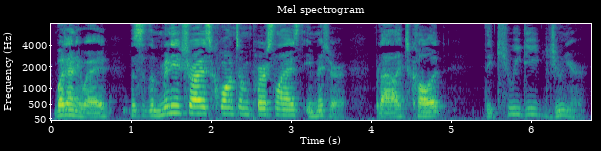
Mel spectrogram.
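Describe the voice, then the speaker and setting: A man playing an excitable, scheming inventor pony in an audio drama, geeky, hesitant and boastful. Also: a little high, a little fast. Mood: excited, boastful.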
